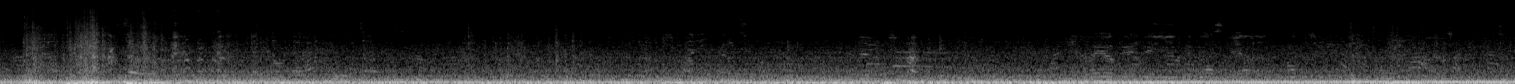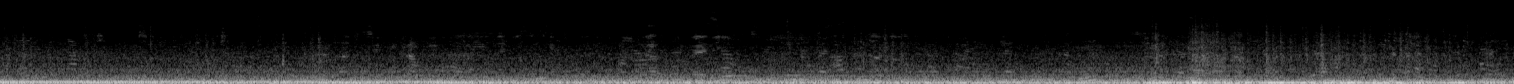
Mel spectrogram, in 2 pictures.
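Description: Steady low engine and road rumble inside a moving vehicle, heard from within the cabin, growing a little louder near the end.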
